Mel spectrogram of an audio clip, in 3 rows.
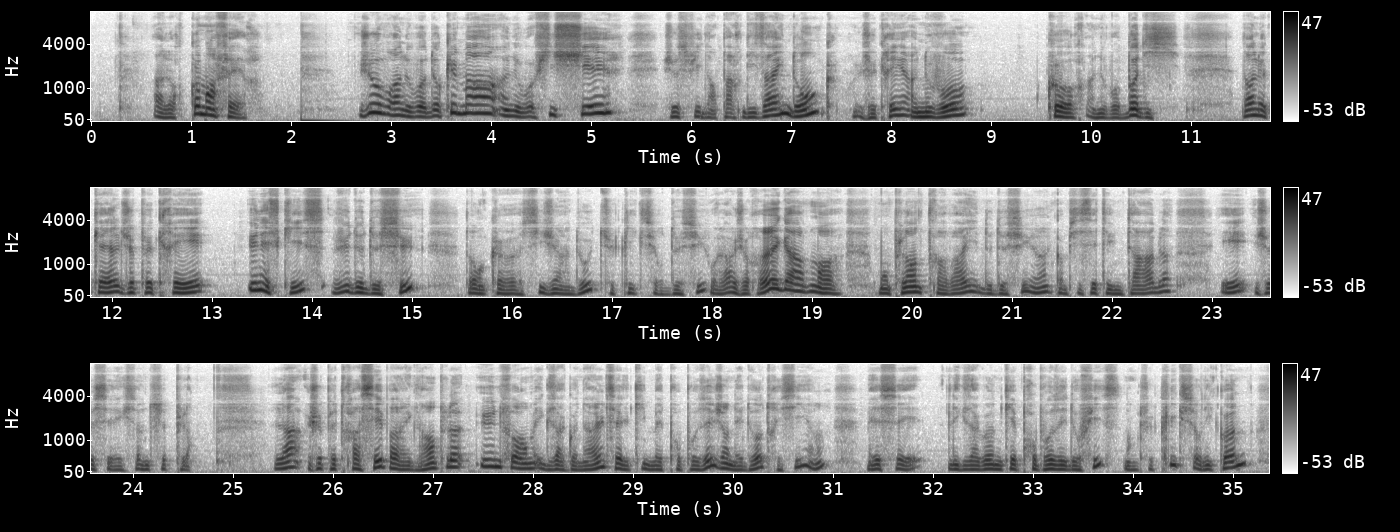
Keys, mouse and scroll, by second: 4.4 click, 9.5 click, 13.1 click, 17.1 click, 23.6 click, 25.6-26.3 scroll down 2, 30.0 click, 31.0 click, 34.0 click.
